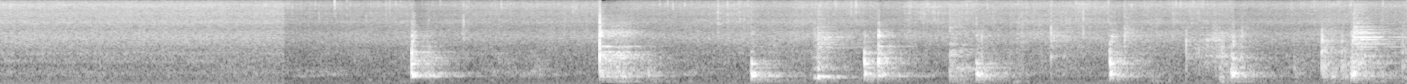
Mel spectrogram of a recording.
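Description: Chopped onions and coconut powder frying in oil in a metal pot: a steady sizzle at first, then from about two seconds in a wooden spoon scraping and stirring them against the pot, about two strokes a second. The onions are being browned and the coconut powder roasted.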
